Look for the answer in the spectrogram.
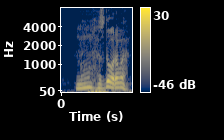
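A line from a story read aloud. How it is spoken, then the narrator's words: Grumbling mutter. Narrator (Russian): буркнул он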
